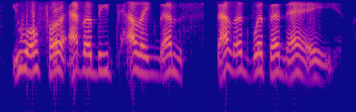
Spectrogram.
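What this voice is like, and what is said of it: Katharine Hepburn impression. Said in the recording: “You do a great impression. ... the late, great Kathryn Hepburn”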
